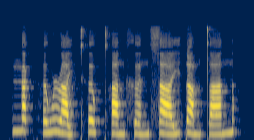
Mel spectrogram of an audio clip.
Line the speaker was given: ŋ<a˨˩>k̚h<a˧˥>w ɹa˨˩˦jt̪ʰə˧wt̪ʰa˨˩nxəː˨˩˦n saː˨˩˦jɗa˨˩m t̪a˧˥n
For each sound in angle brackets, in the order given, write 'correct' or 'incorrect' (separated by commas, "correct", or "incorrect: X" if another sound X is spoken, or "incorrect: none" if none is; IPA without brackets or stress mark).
incorrect: a˦˥, incorrect: ə˧˥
